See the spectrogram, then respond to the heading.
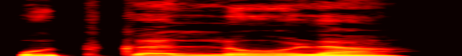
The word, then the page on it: ಉತ್ಕಲ್ಲೋಲ: utkallōla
